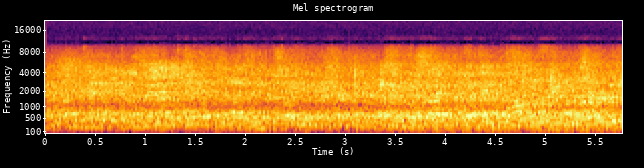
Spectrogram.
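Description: A crowd of adults chatters all around in a busy, echoing room.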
